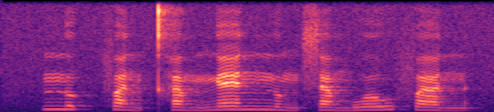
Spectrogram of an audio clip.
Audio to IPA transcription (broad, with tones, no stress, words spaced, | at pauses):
n̪ʊ˨˥k̚fɐ˨˩n kʰɐ˨˩mŋɛː˧nn̪ʊ˨˩ŋ sɐ˨˩mwo˨˥wfɐ˨˩n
